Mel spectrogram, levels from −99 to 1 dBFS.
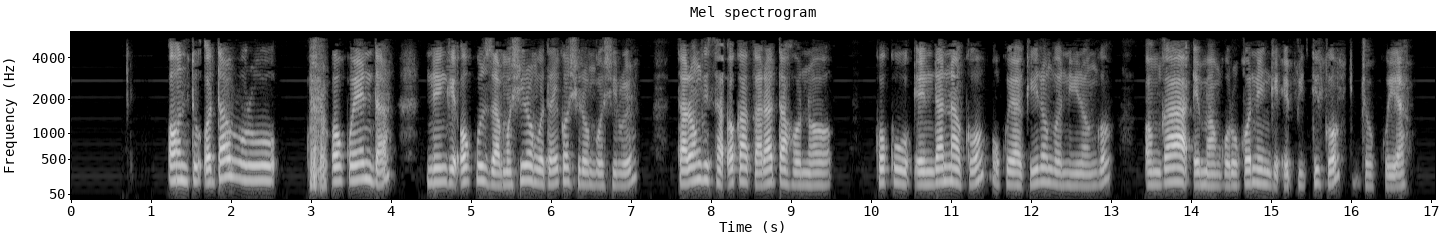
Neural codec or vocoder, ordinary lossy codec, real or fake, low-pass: vocoder, 22.05 kHz, 80 mel bands, HiFi-GAN; MP3, 32 kbps; fake; 5.4 kHz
